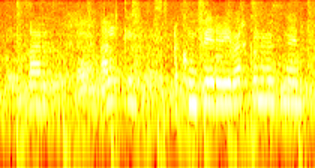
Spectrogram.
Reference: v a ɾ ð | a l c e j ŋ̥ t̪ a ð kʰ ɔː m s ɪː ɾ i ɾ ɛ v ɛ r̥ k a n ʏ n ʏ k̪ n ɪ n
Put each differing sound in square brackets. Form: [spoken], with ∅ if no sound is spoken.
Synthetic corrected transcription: v a ɾ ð | a l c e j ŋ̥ t̪ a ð kʰ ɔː m [f] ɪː ɾ [ɪ] ɾ [i] v ɛ r̥ k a n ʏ [m] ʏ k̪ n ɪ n

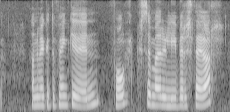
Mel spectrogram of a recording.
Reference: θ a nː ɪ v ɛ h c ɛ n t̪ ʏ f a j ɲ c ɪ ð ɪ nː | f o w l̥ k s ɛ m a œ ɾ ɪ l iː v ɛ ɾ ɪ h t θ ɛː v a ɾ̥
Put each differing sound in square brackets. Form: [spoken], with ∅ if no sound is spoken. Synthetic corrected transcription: θ a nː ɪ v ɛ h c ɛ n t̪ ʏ f [e] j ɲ c ɪ ð ɪ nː | f o w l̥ k s ɛ m a [ɛ] ɾ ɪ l iː v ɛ ɾ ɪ [s] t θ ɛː [ɣ] a ɾ̥

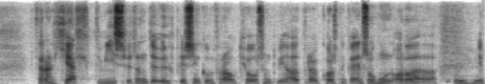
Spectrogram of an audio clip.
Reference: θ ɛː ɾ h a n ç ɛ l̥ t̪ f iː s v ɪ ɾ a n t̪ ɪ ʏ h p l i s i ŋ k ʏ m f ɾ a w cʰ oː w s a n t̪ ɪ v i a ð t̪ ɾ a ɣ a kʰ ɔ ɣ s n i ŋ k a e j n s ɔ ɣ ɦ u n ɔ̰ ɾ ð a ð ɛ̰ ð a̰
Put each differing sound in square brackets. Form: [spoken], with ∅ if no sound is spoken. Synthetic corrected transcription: θ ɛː ɾ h a n ç ɛ l̥ t̪ [v] iː s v ɪ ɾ a n t̪ ɪ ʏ h p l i s i ŋ k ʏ m f ɾ a w cʰ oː w s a n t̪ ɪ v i a ð t̪ ɾ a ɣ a kʰ ɔ [∅] s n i ŋ k a e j n s ɔ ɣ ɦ u n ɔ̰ ɾ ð a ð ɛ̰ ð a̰

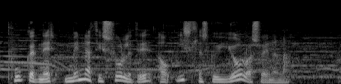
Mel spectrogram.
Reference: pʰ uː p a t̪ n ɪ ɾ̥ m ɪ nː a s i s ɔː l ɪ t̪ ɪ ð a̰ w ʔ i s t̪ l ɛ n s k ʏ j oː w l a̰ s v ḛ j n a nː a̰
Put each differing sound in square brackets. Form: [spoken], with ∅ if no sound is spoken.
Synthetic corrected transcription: pʰ uː [k] a t̪ n ɪ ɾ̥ m ɪ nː a [θ] i s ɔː l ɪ t̪ ɪ ð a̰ w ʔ i s t̪ l ɛ n s k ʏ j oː w l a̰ s v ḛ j n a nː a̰

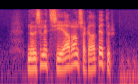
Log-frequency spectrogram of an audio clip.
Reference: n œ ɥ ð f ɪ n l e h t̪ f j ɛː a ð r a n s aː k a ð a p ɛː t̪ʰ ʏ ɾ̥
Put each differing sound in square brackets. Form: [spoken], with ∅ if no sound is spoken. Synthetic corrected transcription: n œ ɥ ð [s] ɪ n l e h t̪ [s] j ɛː a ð r a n s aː k a ð a p ɛː [t̪] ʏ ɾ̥

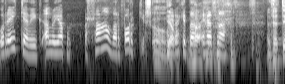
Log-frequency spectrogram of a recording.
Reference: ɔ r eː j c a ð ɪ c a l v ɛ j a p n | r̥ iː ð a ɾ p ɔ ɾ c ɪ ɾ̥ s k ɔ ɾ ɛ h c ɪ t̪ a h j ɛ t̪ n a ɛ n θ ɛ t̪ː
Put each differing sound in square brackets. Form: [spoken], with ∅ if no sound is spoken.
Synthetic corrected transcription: ɔ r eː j c a [v] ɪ [k] a l v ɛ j a p n | r̥ [aː] ð a ɾ p ɔ ɾ c ɪ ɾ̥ s k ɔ ɾ ɛ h c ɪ t̪ a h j ɛ t̪ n a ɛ n θ ɛ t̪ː

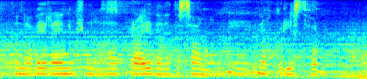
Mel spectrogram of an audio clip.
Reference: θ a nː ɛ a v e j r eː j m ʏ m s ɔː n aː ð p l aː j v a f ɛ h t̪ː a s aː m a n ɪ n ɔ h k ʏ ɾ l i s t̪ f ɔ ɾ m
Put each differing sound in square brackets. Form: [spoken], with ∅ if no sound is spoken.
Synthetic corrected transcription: θ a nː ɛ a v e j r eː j [n] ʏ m s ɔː n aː ð p [ɾ] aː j [ð] a [θ] ɛ h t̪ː a s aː m a n [i] n ɔ h k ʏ ɾ l [ɪ] s t̪ f ɔ ɾ m

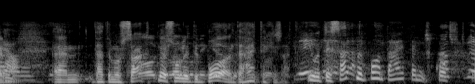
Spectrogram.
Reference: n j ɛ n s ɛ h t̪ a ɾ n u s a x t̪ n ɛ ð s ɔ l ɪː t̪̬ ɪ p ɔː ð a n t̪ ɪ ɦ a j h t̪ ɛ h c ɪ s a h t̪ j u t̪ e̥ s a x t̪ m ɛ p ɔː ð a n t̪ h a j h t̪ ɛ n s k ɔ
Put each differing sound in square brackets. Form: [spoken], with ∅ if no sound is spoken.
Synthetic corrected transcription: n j ɛ n [θ] ɛ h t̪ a ɾ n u s a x t̪ [m] ɛ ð s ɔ l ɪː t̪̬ ɪ p ɔː ð a n t̪ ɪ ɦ a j h t̪ ɛ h c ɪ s a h t̪ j u t̪ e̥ s a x t̪ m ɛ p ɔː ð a n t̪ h a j h t̪ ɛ n s k ɔ

